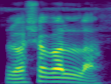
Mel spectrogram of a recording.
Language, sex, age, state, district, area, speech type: Bengali, male, 18-30, West Bengal, Birbhum, urban, spontaneous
